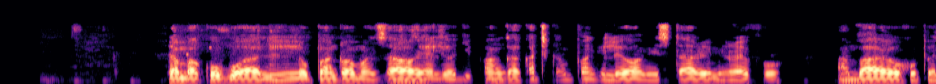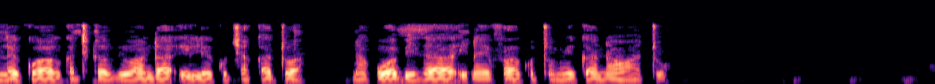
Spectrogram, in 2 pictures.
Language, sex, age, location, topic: Swahili, male, 25-35, Dar es Salaam, agriculture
